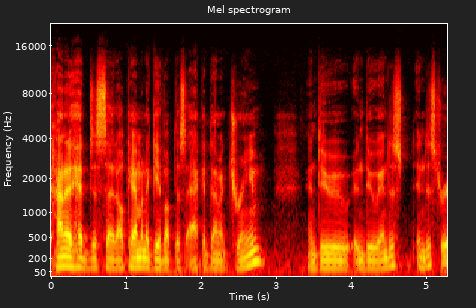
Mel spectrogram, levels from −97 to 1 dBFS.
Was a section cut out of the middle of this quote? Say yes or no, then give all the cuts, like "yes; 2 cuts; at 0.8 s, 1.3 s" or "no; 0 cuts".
no; 0 cuts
